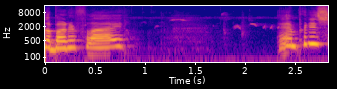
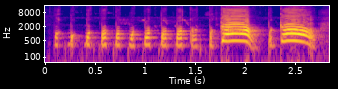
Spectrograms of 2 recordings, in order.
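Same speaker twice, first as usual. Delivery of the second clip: clucks building to loud squawks; chicken clucking; 5 semitones higher, 11 dB louder than usual. Acted. Storyteller as chicken Baka Akwe, clucking into squawks. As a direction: cluck rapidly, then burst into high squawks. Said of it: "the chicken".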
